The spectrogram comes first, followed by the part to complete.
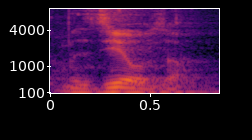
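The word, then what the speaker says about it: rượu: 지오저. 베트남어로 술이 굉장히 어려운 발음입니다.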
